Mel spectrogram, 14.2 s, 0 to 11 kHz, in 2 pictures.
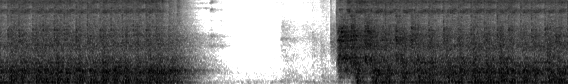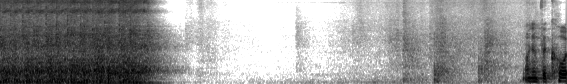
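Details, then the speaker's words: Suzuki Quadzilla quad (1979 or 1989 stated) with swapped KZ 750 engine, after rewiring and new battery, choke on: rough, choppy bursts that cut out and restart, a misfire because a coil wire pulled out and sparked on the engine. "wires pulled out and it was sparking on the engine got to fix that"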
